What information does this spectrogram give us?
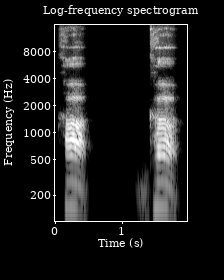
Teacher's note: महाप्राण, जिनमें ज्यादा वायु निकलती है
